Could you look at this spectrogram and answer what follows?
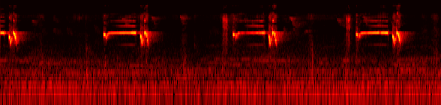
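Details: Bar-winged prinia singing vigorously: three clicking phrases, each holding a level whistle, separated by gaps of about a second.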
